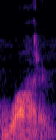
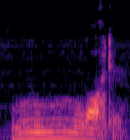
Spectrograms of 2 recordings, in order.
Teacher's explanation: your vocal cords are activating while your lips are still pursed in the W position and and there's a small opening you know between your lips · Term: W sound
